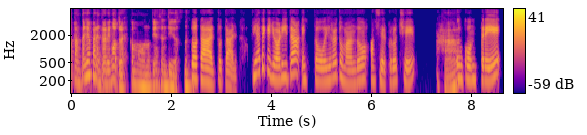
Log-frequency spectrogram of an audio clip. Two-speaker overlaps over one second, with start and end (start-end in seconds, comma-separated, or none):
none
